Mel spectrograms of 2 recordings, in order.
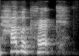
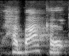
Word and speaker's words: Habakkuk: I grew up saying Habakkuk. I mean, it's Habakkuk.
